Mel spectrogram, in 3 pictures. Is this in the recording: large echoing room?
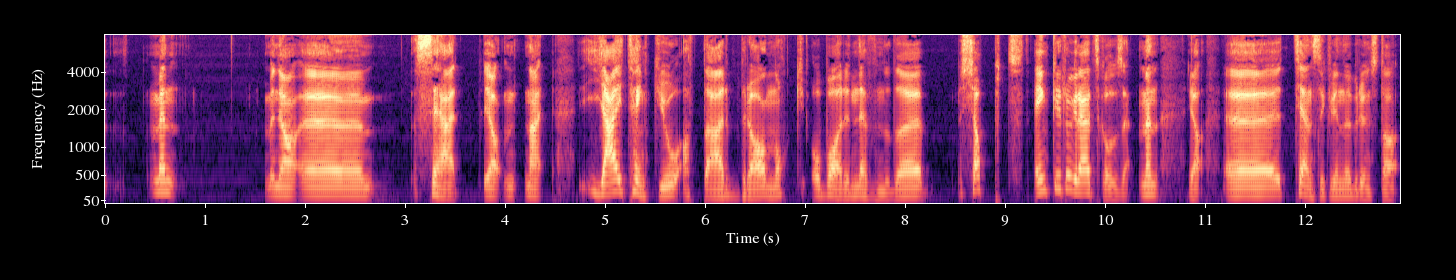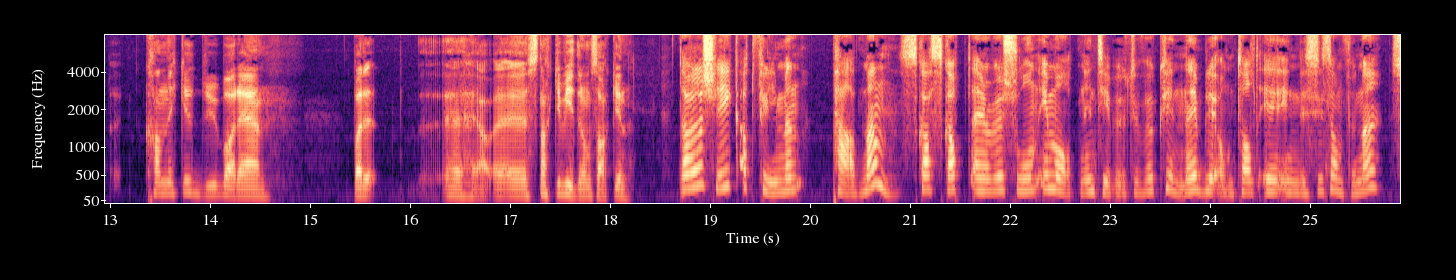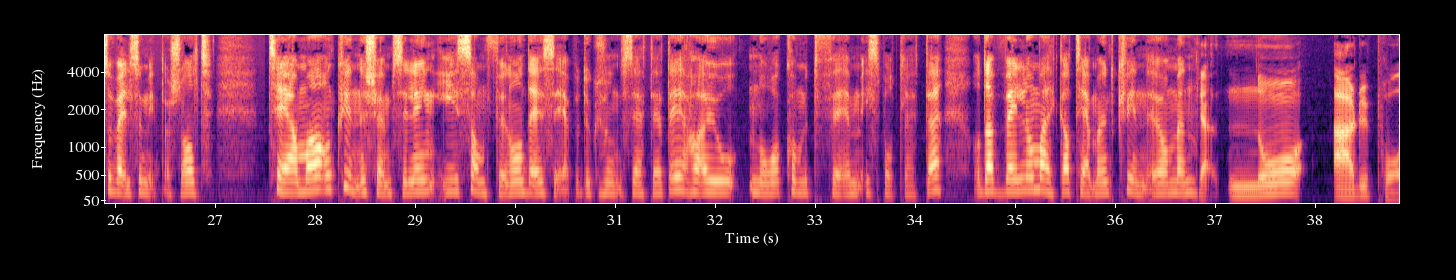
no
